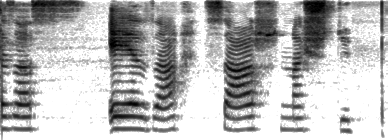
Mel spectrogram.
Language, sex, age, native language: Icelandic, female, 7, Icelandic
